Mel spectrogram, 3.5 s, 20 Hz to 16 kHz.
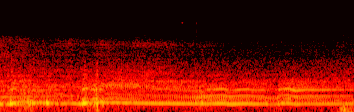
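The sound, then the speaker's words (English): Low engine rumble of a Lamborghini Super Trofeo race car entering turn one at Watkins Glen, off the throttle: a steady, droning tone with layered harmonics that stays level and continuous throughout, with no voices. “Good sound, whoever was just going into turn 1, even though they were well off the throttle going into that first corner. It was just a lovely little rumble.”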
